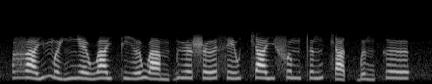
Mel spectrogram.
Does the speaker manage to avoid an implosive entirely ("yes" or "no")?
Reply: no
